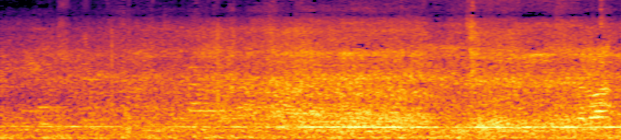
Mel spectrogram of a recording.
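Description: Street traffic: a motor vehicle passing close by, its engine hum and road noise growing louder about halfway through.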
